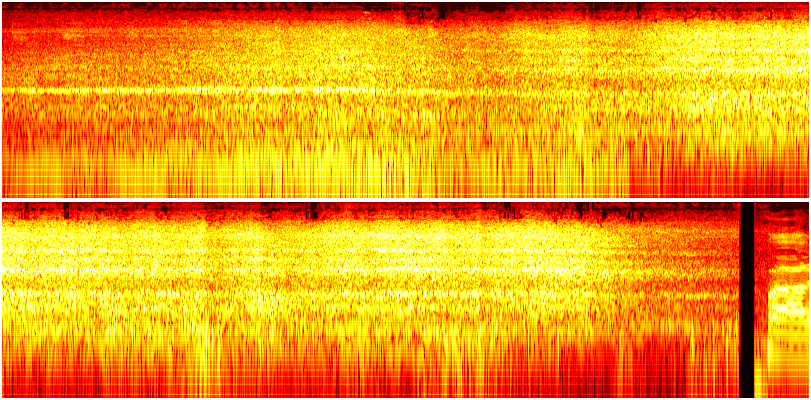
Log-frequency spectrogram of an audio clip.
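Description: A passenger train on a London service passes close by on a West Midlands line, with a steady loud rumble and rolling wheel noise for the whole stretch that fades slightly near the end.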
